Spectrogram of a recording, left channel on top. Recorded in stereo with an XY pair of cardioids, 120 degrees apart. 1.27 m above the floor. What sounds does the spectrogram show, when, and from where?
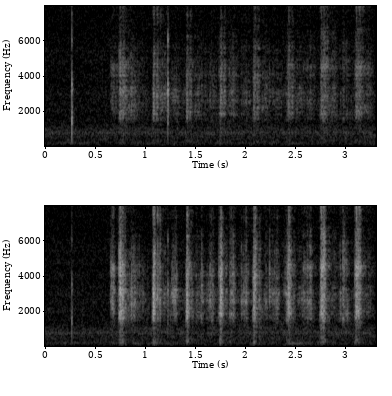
0.7 s a rattle: 65° right, 1.8 m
